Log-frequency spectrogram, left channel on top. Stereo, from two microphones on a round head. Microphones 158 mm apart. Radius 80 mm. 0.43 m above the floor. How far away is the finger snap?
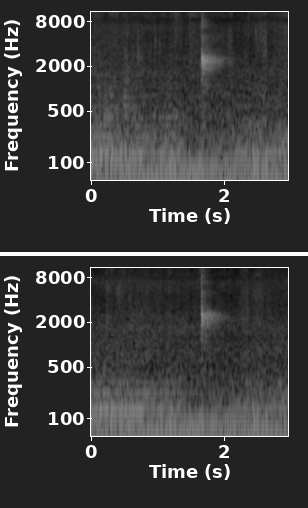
About 1.6 m.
